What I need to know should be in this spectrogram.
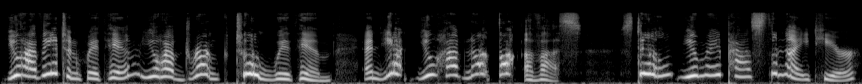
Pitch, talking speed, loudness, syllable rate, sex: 325 Hz, 180 wpm, -16 LUFS, 4.6 syllables/s, female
